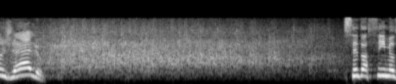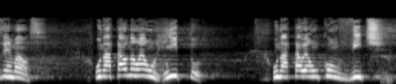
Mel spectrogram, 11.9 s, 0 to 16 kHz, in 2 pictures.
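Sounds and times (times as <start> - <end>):
speech: 0.0 - 0.8, 5.3 - 6.7, 7.4 - 9.1, 10.0 - 11.8
audience applauding: 0.0 - 5.2.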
